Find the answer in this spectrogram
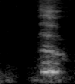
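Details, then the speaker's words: A female dog coughing: a single short, slightly tonal cough-like burst in a quiet room. She has been unwell and almost died a couple of weeks earlier. "That's Zinni coughing. Can you hear?"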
